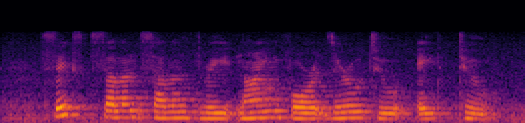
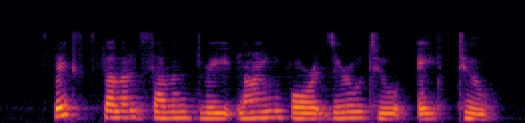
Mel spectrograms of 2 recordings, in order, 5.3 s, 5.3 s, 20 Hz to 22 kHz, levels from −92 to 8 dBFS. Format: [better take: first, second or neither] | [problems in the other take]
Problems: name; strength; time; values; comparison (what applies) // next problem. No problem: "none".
first | noise reduction (neural mask model DeepFilterNet 3)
